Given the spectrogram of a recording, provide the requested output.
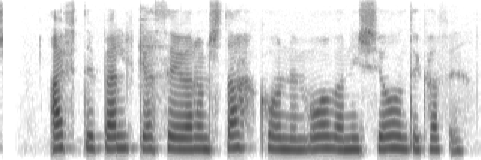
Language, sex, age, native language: Icelandic, female, 14, Icelandic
